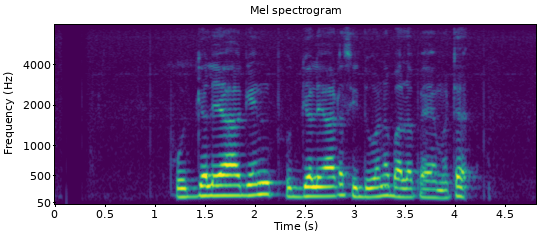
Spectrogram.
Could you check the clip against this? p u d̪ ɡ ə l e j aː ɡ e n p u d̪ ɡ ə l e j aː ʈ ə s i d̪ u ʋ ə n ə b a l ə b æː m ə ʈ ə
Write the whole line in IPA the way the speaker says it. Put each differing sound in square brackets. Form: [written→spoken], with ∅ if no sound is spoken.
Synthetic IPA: p u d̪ ɡ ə l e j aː ɡ e n p u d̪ ɡ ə l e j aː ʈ ə s i d̪ u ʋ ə n ə b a l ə [b→p] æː m ə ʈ ə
